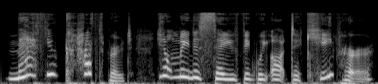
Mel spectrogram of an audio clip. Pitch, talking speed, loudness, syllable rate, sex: 270 Hz, 220 wpm, -17 LUFS, 5.0 syllables/s, female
